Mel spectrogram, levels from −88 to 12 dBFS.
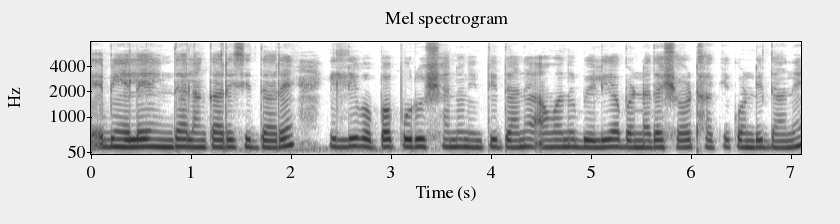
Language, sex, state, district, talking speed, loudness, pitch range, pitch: Kannada, female, Karnataka, Raichur, 95 wpm, -15 LUFS, 190-200 Hz, 195 Hz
